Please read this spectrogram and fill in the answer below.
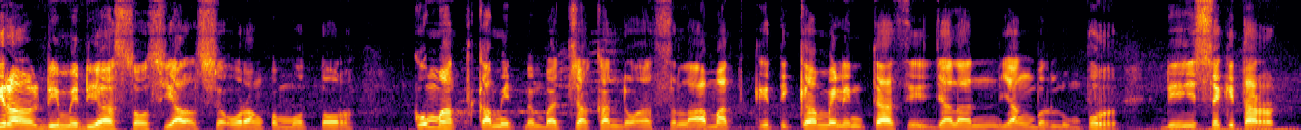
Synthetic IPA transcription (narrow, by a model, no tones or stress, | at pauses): fiɾaldimediasosialsəoɾaŋpəmɔt̪ɔr | kumat̪̚kamɪt̪̚məmbat͡ʃakandoasəlamat̪̚kət̪ikaməlint̪asḭd͡ʒalanjaŋbərlṵmpʊr | disəkit̪ar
